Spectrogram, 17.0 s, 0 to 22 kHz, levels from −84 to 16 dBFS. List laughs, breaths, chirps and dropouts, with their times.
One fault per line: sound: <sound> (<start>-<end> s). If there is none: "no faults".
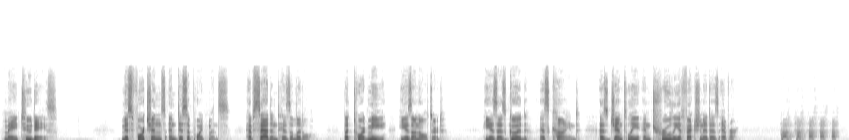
sound: laugh (15.6-16.8 s)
